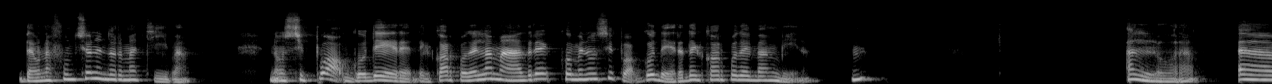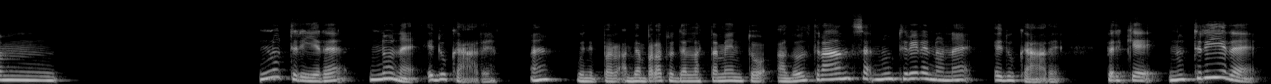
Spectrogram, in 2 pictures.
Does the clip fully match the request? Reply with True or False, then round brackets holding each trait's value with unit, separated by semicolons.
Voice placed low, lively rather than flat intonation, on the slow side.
False (195 Hz; 6.2 semitones; 100 wpm)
